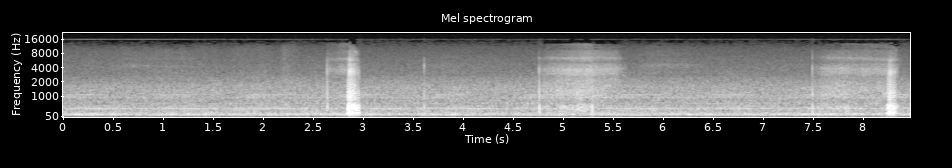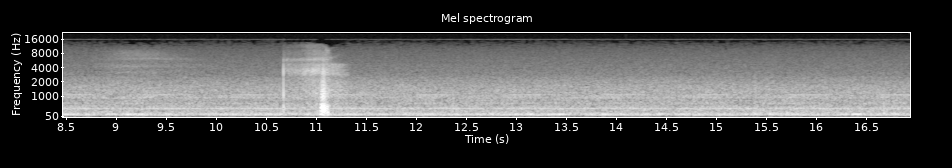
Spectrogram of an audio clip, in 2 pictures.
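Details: Sleeping kitty snoring indoors, soft breathy rasping bursts every three seconds or so over a low steady hum, with a sharp click early on.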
